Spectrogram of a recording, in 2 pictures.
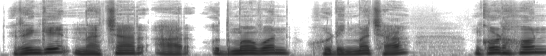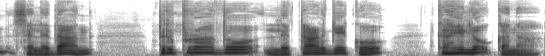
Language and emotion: Santali, neutral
